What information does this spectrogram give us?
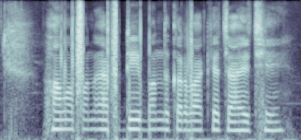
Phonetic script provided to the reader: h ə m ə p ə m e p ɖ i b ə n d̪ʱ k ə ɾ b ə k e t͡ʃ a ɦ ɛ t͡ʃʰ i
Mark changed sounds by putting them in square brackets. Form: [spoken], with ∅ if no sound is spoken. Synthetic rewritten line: h ə m ə p ə [n] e p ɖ i b ə n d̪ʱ k ə ɾ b [a] k e t͡ʃ a ɦ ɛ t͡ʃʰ i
